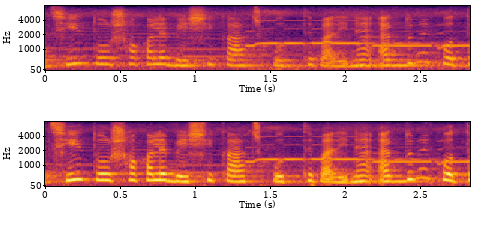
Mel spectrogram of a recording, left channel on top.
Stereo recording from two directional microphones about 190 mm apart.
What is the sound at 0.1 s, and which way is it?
A woman's voice, 40° right (ahead or behind).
